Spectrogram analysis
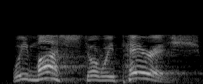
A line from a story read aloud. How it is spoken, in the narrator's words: cried the captain of the wooden vessel as it creaked and groaned in the mountainous waves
